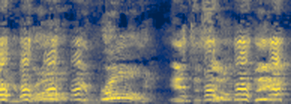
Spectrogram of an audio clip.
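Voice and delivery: high laughing protest. Real, not acted. Laughing while arguing with cohost.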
